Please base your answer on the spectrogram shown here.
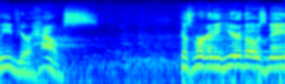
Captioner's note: congregation laughs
